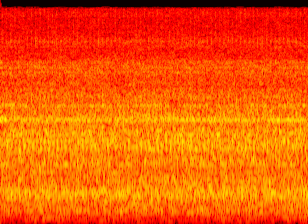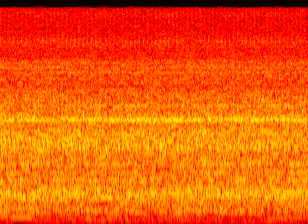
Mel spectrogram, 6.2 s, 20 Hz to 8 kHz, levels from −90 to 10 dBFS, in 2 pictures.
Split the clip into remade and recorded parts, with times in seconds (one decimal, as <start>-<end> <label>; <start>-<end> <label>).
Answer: 0.0-6.2 remade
